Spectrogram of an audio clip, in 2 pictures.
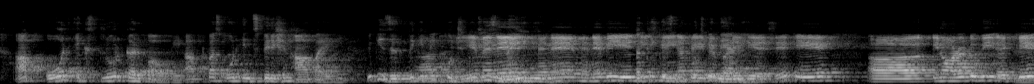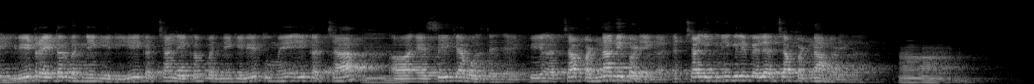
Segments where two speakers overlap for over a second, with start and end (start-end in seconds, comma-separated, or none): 4.2-5.6, 6.4-7.7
